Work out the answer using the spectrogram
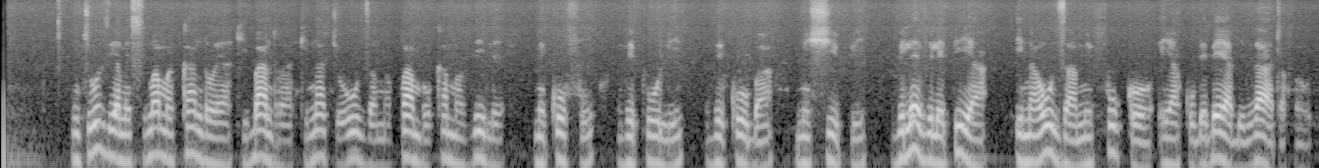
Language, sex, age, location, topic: Swahili, male, 25-35, Mombasa, finance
